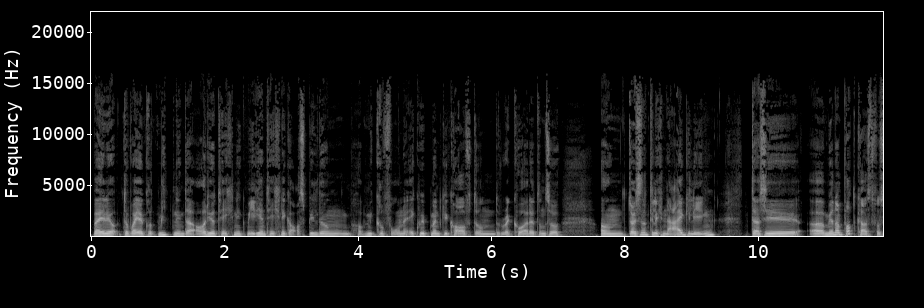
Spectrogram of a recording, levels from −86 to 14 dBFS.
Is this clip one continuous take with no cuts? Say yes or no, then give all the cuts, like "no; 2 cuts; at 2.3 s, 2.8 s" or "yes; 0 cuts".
yes; 0 cuts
